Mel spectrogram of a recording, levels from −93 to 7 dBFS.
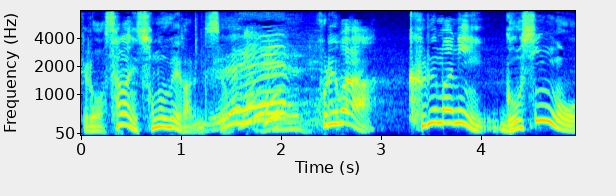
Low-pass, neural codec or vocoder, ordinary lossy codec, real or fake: none; none; none; real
